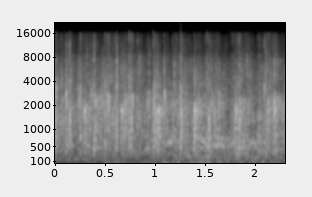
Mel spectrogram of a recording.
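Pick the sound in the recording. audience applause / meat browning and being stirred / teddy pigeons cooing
audience applause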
